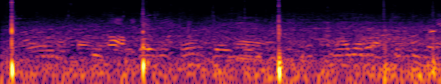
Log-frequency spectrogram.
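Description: Background voices chattering, cut by three sharp smacks spaced about a second and a half apart.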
